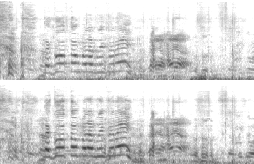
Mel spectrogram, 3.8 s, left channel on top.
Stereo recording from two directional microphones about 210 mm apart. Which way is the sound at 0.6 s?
45° right (ahead or behind).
